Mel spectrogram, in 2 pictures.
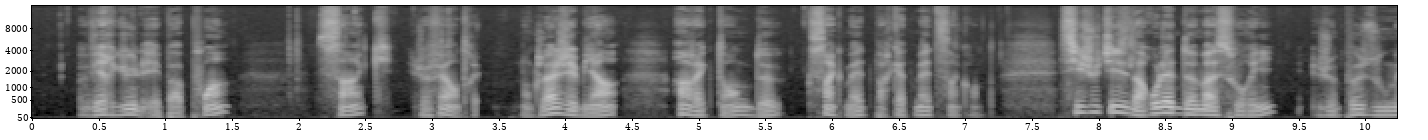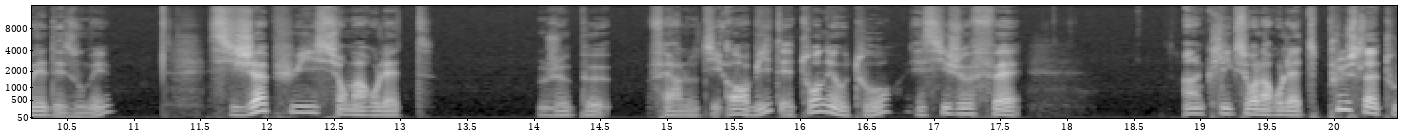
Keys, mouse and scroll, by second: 0.4 ,, 1.9 KP_5, 3.1 KP_Enter, 8.6-9.7 scroll down 1, 9.7-10.2 scroll up 1, 10.4-10.8 scroll down 2, 12.0-18.7 middle drag, 19.1-20.4 middle drag.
